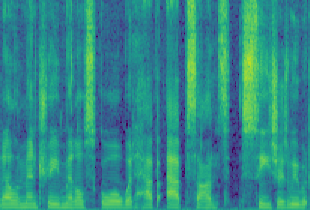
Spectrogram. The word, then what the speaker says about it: absence: Absence seizures. I thought it was absence, but doctors would tell me that it's pronounced absence.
